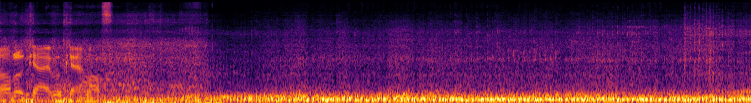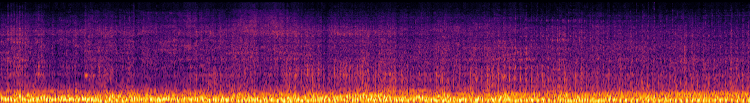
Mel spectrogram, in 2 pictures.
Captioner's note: engine noise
